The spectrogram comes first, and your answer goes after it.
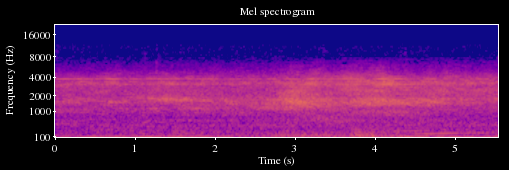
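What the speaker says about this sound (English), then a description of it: "Etihad Dreamliner heading back to Abu Dhabi," An Etihad Boeing Dreamliner airliner sits holding on the runway at Manchester Airport, its engines giving a steady, distant rumble and whine that swells slightly partway through, with faint bird calls and no talking.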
